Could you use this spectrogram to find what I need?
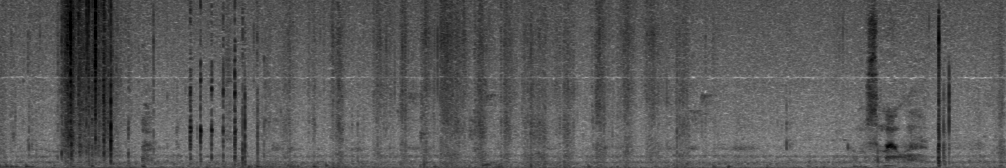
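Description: Loose stones and dirt rattle as a hand picks through them.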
